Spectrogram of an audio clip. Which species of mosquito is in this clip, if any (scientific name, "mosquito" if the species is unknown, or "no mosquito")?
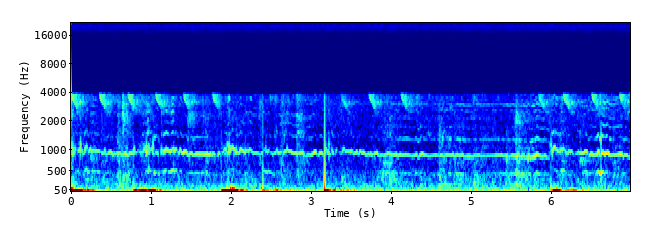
mosquito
